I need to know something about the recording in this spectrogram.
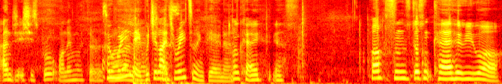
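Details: Adult women talking, one prompting and one reading aloud; ordinary speech.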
